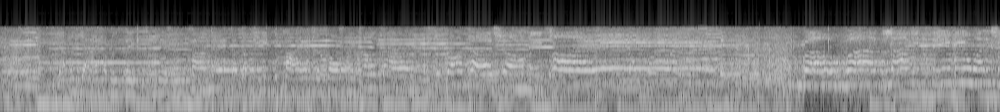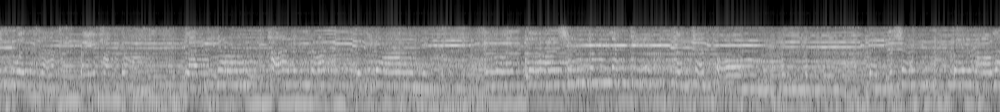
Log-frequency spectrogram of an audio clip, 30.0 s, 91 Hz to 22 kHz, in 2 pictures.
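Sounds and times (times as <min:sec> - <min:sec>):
pop-rock band playing: 0:00.0 - 0:30.0
girl singing lead: 0:00.2 - 0:11.2, 0:11.8 - 0:30.0.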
